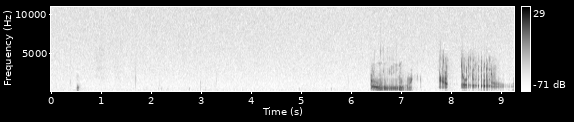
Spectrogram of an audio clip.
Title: my stomach making noises non-stop for 10 mins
